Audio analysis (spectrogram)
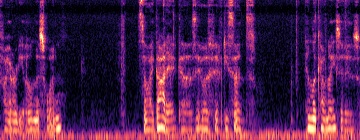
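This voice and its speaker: A soft-spoken voice talks at a moderate pace. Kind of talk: casual ASMR ramble talking to camera.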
